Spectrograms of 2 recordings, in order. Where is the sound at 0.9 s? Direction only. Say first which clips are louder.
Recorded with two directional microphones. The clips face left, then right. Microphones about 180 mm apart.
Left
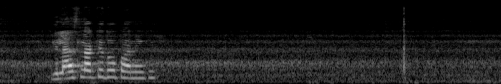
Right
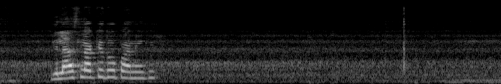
Right 2 dB; 10° right (ahead or behind).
